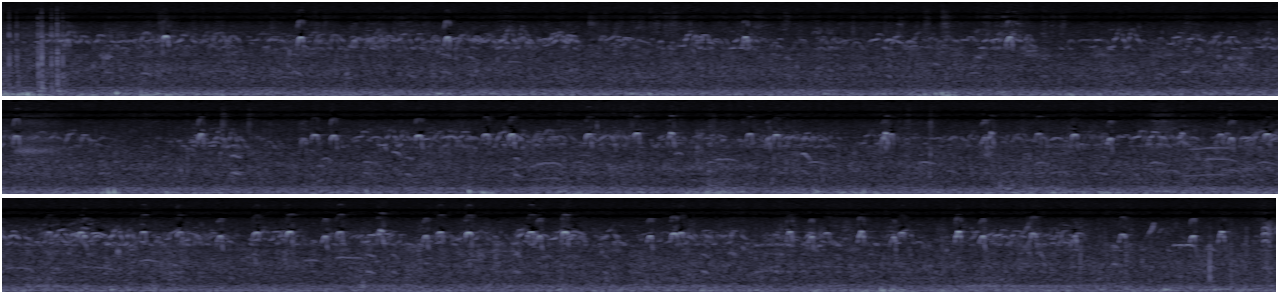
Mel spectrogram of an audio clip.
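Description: A dense chorus of wetland waterbirds calling: many short, sharp calls overlapping without a break, over a low rumble.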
